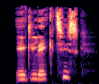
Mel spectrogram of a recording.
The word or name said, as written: eklektisk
